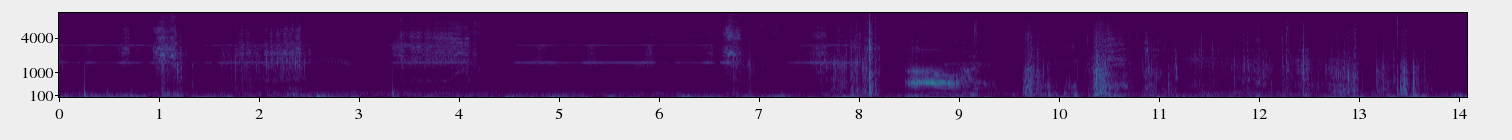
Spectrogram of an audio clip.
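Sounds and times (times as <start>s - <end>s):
small electric motor whine: 0.0s - 8.3s.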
